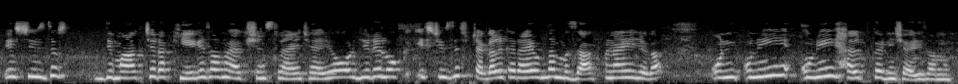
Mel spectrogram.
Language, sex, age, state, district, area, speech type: Dogri, female, 18-30, Jammu and Kashmir, Jammu, rural, spontaneous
